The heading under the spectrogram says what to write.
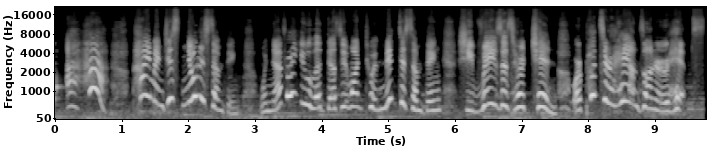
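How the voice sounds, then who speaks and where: Squeaky, chirpy little fairy girl. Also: big pitch swings, measured pace, bright, forceful tone, full character voice. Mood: smug, excited. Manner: speaks of herself in the third person, exclamatory. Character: tiny childlike floating girl companion, chirpy and self-important. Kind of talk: anime video game voice acting.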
